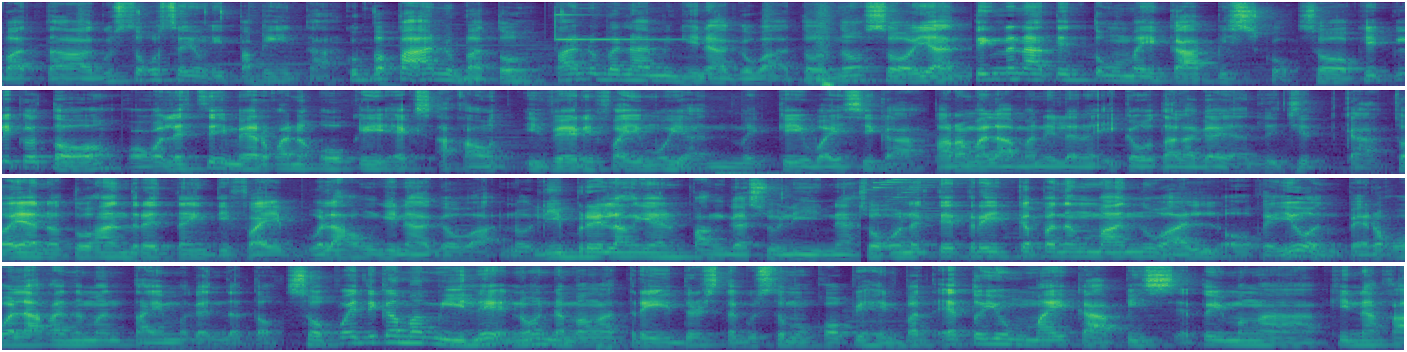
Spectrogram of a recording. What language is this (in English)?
Filipino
